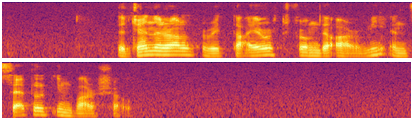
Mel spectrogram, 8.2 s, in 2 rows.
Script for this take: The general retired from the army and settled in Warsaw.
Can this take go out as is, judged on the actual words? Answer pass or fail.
pass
